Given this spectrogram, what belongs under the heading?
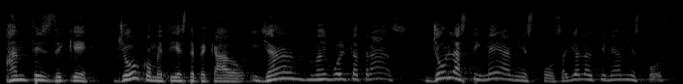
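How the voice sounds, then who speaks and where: Male pastor, Mexican accent, very high voice, fervent sermon, long hall echo. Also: expressive, moderate pace. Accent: Mexican Spanish. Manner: impassioned preaching, rising to shouted exhortation. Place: church hall.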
